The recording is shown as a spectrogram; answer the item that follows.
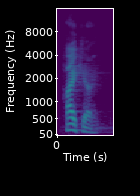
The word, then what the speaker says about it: Heike: Heike. – Could you spell that for me? – H-E-I-K-E.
